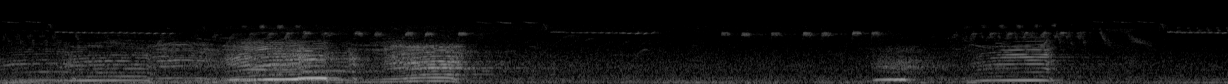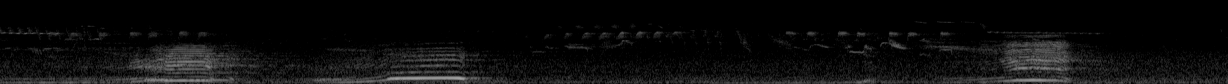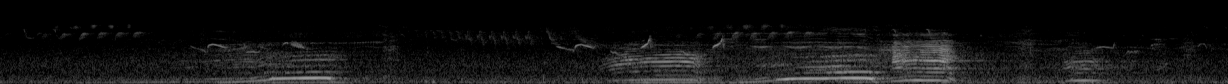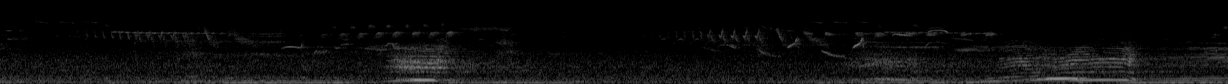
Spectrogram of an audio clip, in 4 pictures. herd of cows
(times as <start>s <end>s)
0.0s 17.2s, 30.2s 42.1s, 45.1s 49.1s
